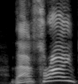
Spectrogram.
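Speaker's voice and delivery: high, loud royal shout; shouting Queen. Acted. Queen approving the soldiers, high loud shout. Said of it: "shouted the Queen".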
